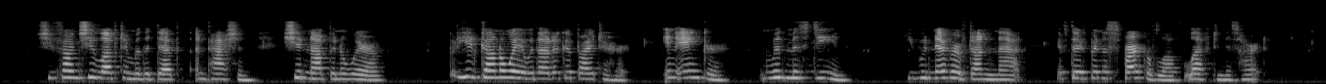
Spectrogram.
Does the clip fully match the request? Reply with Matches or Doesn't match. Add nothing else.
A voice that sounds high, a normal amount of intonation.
Matches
